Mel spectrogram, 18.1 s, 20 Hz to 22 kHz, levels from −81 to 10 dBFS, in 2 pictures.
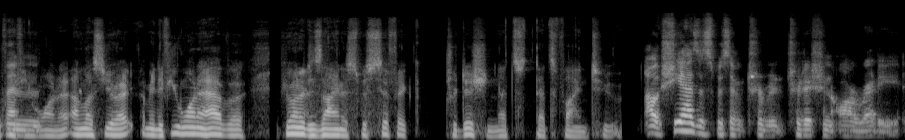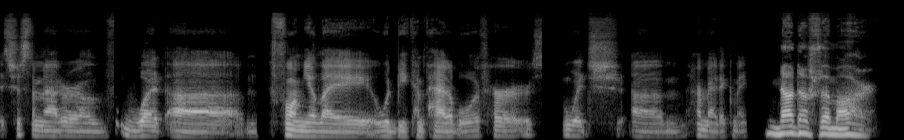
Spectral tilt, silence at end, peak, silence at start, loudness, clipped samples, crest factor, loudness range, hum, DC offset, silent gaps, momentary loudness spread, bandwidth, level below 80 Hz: -5 dB/octave; 0.3 s; 0 dBFS; 0 s; -23 LUFS; under 0.1%; 22 dB; 8 LU; none; under 0.1%; 2.70-2.74 s, 4.29-4.43 s, 6.24-6.35 s, 11.65-11.71 s, 14.48-14.60 s, 16.55-16.66 s; 15 LU; 15.5 kHz; -70 dBFS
